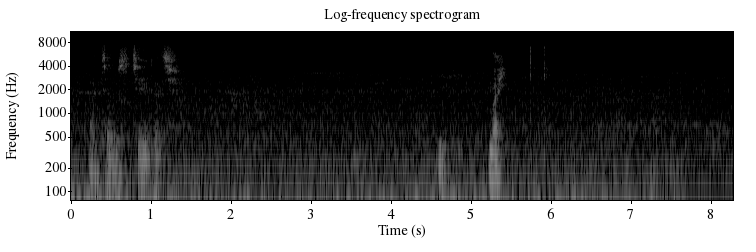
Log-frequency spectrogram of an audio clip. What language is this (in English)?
Bangla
